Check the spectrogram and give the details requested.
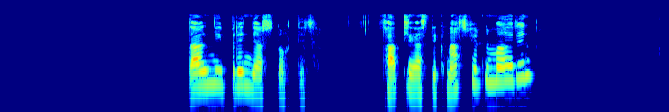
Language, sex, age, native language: Icelandic, female, 50-59, Icelandic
